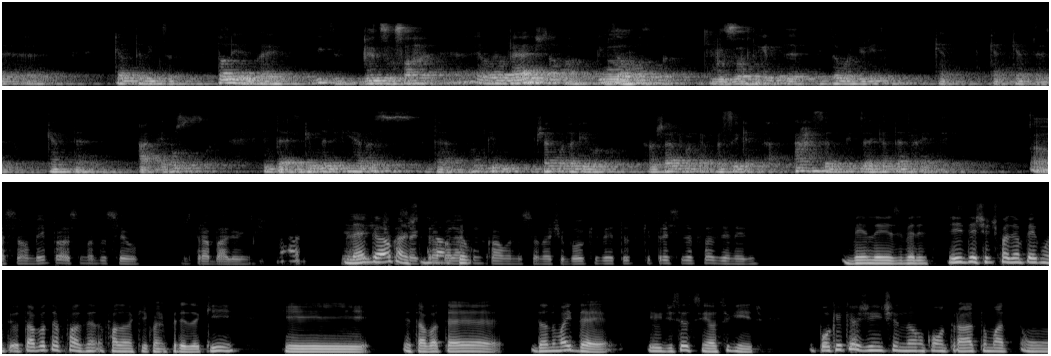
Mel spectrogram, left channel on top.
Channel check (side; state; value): both; different; correlation -0.01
